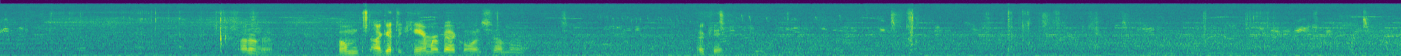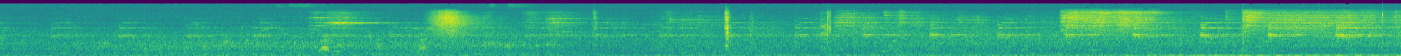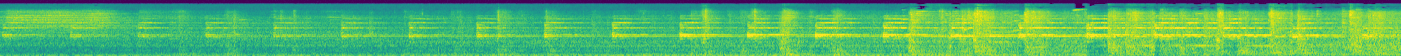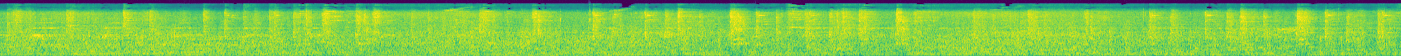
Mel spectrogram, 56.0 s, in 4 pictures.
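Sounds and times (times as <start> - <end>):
diesel locomotive rumble: 0.0 - 56.0
high wheel squeal: 17.1 - 18.8
wheels clacking over rail joints: 29.4 - 56.0.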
